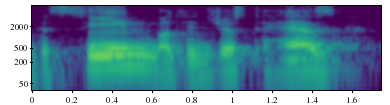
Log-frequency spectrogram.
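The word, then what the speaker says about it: س: Sin. Sin is very easy. It's like the S in English.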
